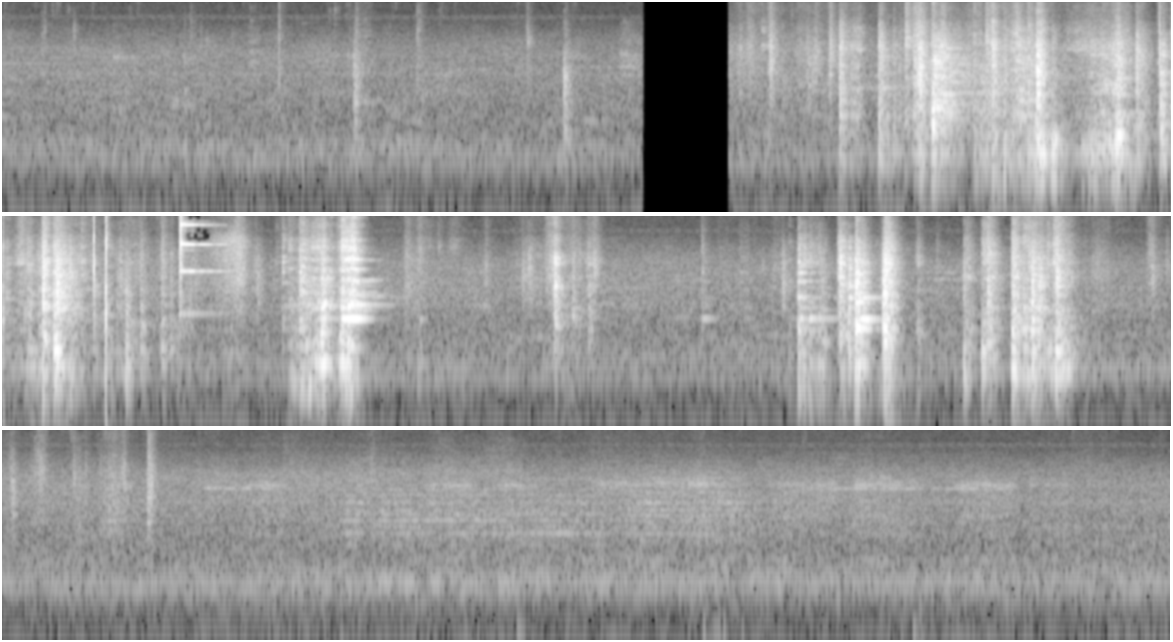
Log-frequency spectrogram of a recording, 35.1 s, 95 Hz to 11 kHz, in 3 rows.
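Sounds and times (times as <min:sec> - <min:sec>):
dishes and utensils clattering: 0:08.4 - 0:15.6, 0:19.6 - 0:22.5
short chiming ding: 0:13.5 - 0:14.1.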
